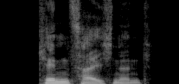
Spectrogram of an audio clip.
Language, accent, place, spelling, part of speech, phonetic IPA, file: German, Germany, Berlin, kennzeichnend, verb, [ˈkɛnt͡saɪ̯çnənt], De-kennzeichnend.ogg
- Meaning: present participle of kennzeichnen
